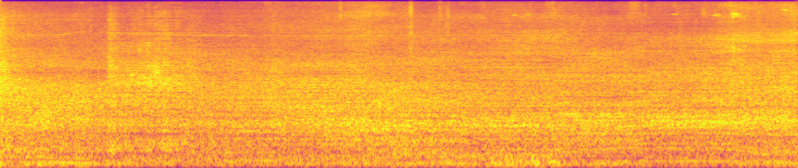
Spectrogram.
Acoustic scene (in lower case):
street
